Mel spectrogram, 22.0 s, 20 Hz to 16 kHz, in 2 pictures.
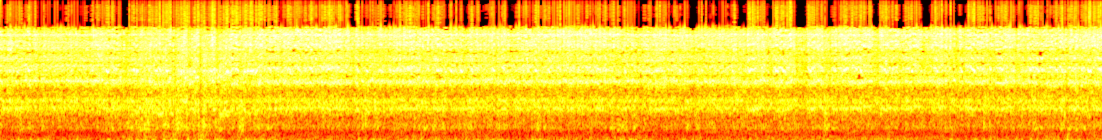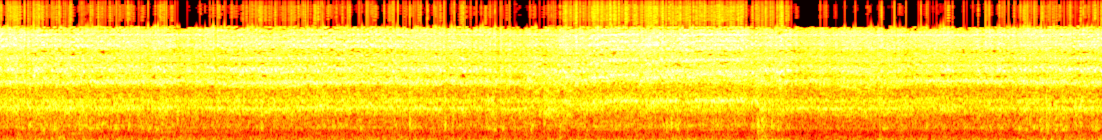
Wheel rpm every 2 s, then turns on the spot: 230, 220, 230, 230, 230, 230, 230, 220, 240, 250, 230.
none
